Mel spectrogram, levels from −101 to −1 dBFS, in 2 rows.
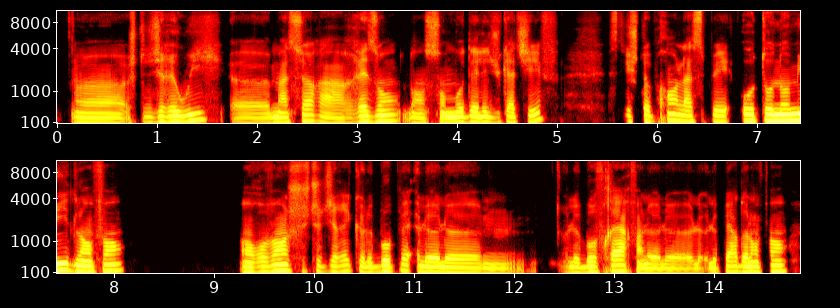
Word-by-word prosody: heu, 100 -2 -1
je 95 - -9
te 105 - -11
dirais: 115 +2 0
«Oui, 145 +6 0
heu, 95 0 -5
ma 105 0 0
sœur 130 +1 -2
a 95 -2 -1
raison 120 +6 0
dans 95 -1 -4
son 100 +2 -3
modèle 110 +2 +1
éducatif». 110 +7 -4 0.5
Si 120 - -10
je - - -5
te 130 - +1
prends 135 +4 0
l'aspect 120 0 -1
autonomie 135 +2 +6
de 130 -3 -1
l'enfant 130 +4 +3 1.2
en 110 -1 +2
revanche, 125 +4 +2
je 115 - -9
te 120 - -5
dirais 115 +3 -4
que 115 -1 -6
le 105 -1 -1
beau-pè 120 +3 +1
le 110 -2 +3
le, 100 -2 +1
mmh, 90 0 -4 0.5
le 105 -1 -1
beau 110 +2 +1
frère, 125 +2 +3
enfin, 110 -3 -3
le 90 -1 +1
le 90 -1 -3
le 90 - -6
le 100 0 -3
père 115 +5 -1
de 115 - +1
l'enfant 120 +3 0
110 Hz, 180 wpm, -23 LUFS, 100-125 Hz, 1.2 s, autonomie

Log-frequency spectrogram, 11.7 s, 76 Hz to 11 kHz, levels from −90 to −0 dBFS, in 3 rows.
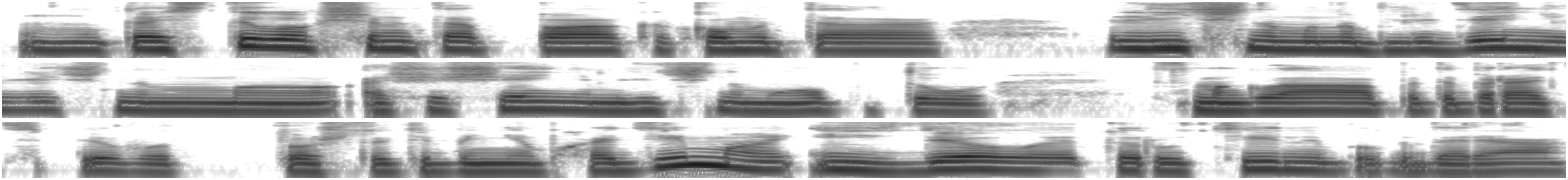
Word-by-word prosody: М, 155 -1 -3
то 170 - +4
есть 160 -1 +1
ты, 220 - +7
в 205 - +7
общем-то, 175 -3 +1
по 155 0 +4
какому-то 150 -1 -2 0.4
личному 180 -1 +1
наблюдению, 165 +3 0
личным, 150 -3 -2
э, - - -4
ощущениям, 155 +2 -2
личному 150 0 -2
опыту 145 -2 -5 0.4
смогла 150 0 +2
подобрать 145 +1 -2
себе 150 - -3
вот 135 -2 -6 0.2
то, 140 - 0
что 135 0 -6
тебе 135 0 -3
необходимо, 150 - +3
и 165 -1 -1
сделала 165 +3 +4
это 155 0 -2
рутиной 155 +3 -2
благодаря, 145 0 -4
155 Hz, 145 wpm, -25 LUFS, 145-165 Hz, 0.4 s, ты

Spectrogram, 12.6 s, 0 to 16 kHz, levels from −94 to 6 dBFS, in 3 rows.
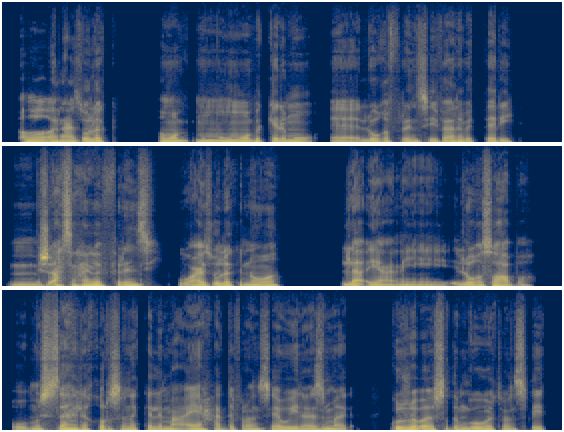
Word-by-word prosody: آه، 140 +1 +2
أنا 115 - +1
عايز 125 +3 -1
أقول 135 - +3
لَك 130 - -2 0.3
هُم 115 -3 +1
هُم 110 -1 0
هم 120 +2 +2
بيتكلموا 120 +1 0 0.2
آآ - - -4
لغة 115 +1 -1
فرنسي، 120 +2 -4
فأنا 115 +1 0
بالتالي 120 +2 -3 0.4
مش 85 -2 +4
أحسن 130 0 +1
حاجة 130 +1 +4
في 130 - +8
الفرنسي، 120 +1 -1
وعايز 110 +1 +2
أقول 125 +3 +1
لَك 125 - +2
إن 105 - -1
هو 125 +3 +3 0.5
لأ، 130 +4 +2
يعني 95 -3 -2
اللغة 110 +3 +2
صعبة، 115 -1 0 0.3
ومش 100 +1 0
سهل 130 -4 +4
خااص 120 +2 -1
إن - - 0
أنا - - +1
أتكلم 120 0 -2
مع 100 - -1
أي 120 +1 +2
حدّ 120 0 -4
فرنساوي 115 +4 -1
لازم 110 +1 0
أج 100 - -4 0.3
كل 135 - +5
شوية 135 - +7
باستخدم 120 0 +1
google 120 +2 +2
translate 105 +4 -4
115 Hz, 215 wpm, -21 LUFS, 110-125 Hz, 0.5 s, في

